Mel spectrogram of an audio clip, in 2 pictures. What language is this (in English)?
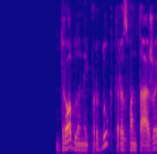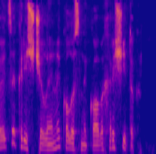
Ukrainian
